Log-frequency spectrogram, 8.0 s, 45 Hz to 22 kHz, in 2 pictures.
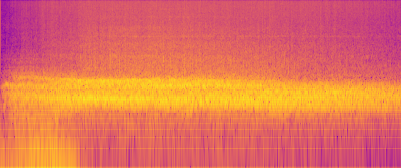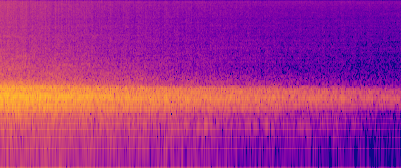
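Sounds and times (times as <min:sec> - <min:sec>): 
eerie ethereal ghostly wail: 0:00.0 - 0:03.9.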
